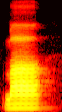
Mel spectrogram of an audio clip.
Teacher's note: in the dictionary, that's a high flat tone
